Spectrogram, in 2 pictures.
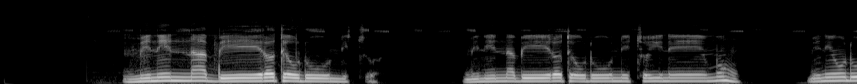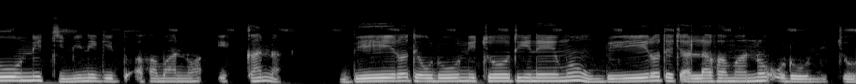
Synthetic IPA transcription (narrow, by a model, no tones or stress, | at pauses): mɪnɪnːɐbeːɾɔt̪ɛʊd̪uːnːɪt͡ʃːɔɐ | mɪnɪnːɐbeːɾɔt̪ɛʊd̪uːnːɪt͡ʃːɔjɪnemːɔʊ | mɪnɪʊd̪uːnːɪt͡ʃːɪmɪnɪɡɪd̪ːɔʔɐfɐmɐnːɔhɐɪkːɐnːɐ | beːɾɔt̪ɛʊd̪uːnːɪt͡ʃːo̞ːt̪ɪjɪneːmːɔʊbeːɾɔt̪ɛt͡ʃʼɐ̰lːɐfɐmɐnːɔʊd̪uːnːɪt͡ʃːo̥ː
